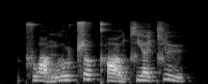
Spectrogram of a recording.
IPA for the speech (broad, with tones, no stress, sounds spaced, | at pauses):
ʈ͡ʂ w ɑ̰˨˩ ŋ l u˧˥ ʈ͡ʂ ɤ˥˩ kʰ ɑ̰˨˩ ʊ̯ t͡ɕ j ɛ˧˥ t͡ɕ y˥˩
